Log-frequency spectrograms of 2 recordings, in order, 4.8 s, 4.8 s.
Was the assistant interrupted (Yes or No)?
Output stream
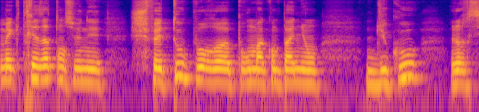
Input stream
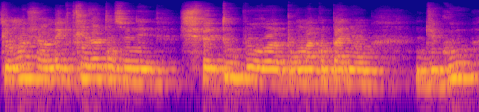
No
